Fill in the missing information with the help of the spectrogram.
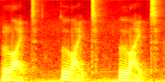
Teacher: tip of the tongue literally works from the top of the mouth behind the front top teeth and drops gracefully down behind the bottom teeth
